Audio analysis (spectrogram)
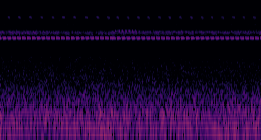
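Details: ['On a midsummer night in the countryside, crickets and other insects keep up a constant shrill trill, overlaid with rhythmic high chirps a little over two per second that grow slightly uneven, with faint low noise.']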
